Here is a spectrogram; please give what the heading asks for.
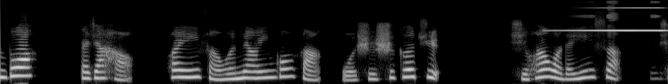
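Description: The audio develops loudspeaker feedback squeal from 5.42 s to the end. A microphone is picking up the loudspeaker it feeds. At 4.9 kHz the loop gain passes one, so that frequency reinforces itself on every pass. It grows over about a second into a piercing single tone. By the end it sits roughly 10 dB above the rest of the sound. Nobody breaks the loop before the clip stops.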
